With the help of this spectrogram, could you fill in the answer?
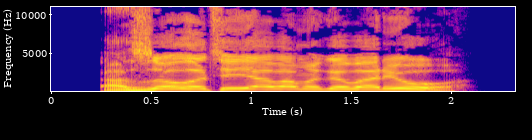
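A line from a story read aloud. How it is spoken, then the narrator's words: Exclaimed. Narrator (Russian): воскликнул Олдериншоу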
